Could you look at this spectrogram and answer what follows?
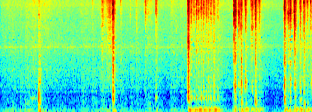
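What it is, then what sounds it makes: Plastic laptop keyboard being typed on. Fingertips of both hands type on a plastic laptop keyboard, producing quiet key taps. A few isolated taps give way to short bursts of rapid typing, each tap a brief bright click over a soft low thump that dies away almost instantly.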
